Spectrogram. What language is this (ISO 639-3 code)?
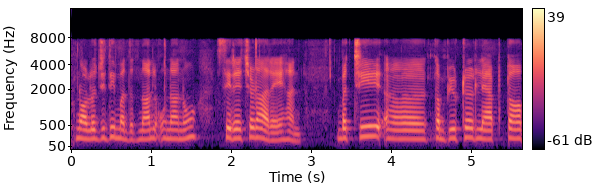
pan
